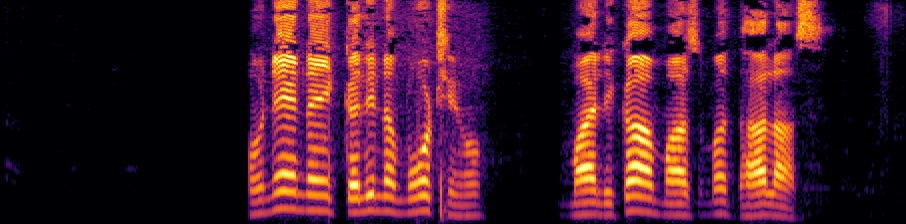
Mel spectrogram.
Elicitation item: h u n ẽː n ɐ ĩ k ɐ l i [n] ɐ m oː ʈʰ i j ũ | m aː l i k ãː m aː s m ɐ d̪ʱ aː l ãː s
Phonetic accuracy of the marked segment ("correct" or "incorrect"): correct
